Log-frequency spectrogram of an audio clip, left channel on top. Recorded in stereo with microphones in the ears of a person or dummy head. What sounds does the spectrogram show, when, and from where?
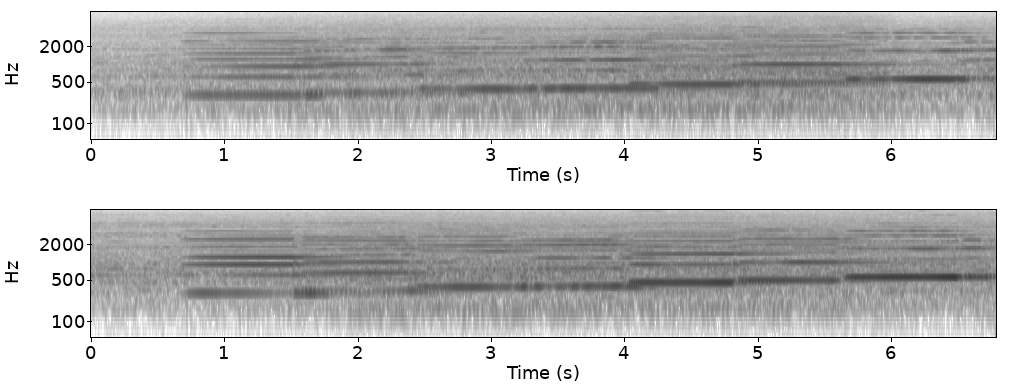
0.7 s a violin: 45° right (ahead or behind), 1.4 m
